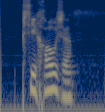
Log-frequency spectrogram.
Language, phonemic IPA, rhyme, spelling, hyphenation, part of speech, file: Dutch, /ˌpsiˈxoː.zə/, -oːzə, psychose, psy‧cho‧se, noun, Nl-psychose.ogg
- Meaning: psychosis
